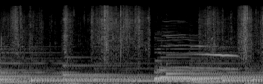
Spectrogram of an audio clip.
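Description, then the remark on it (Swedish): A cat outside a tent meows insistently, wanting to come in, drawn-out and wavering, with a brief pause before a second, higher cry rises and trails off. Fairly loud, no other voices. “Det är bara katten som vill komma in, säger Bubblan.”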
